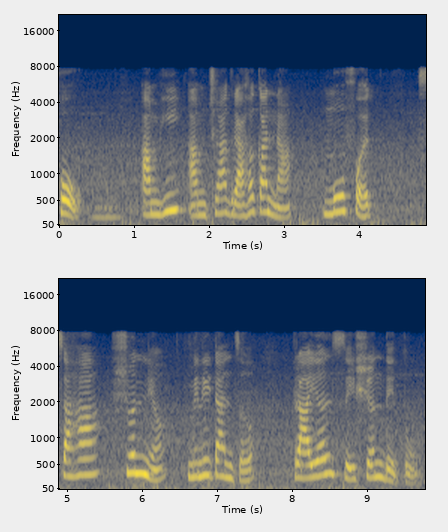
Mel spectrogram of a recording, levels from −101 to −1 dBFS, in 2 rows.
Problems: constant background noise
